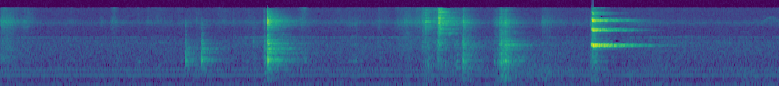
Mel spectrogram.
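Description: Light metal clicks and knocks of a thin steel reinforcing bar being handled in a homemade steel rebar bender, then one bright ringing metal clink about four and a half seconds in, the loudest sound. A faint steady hum lies underneath.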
